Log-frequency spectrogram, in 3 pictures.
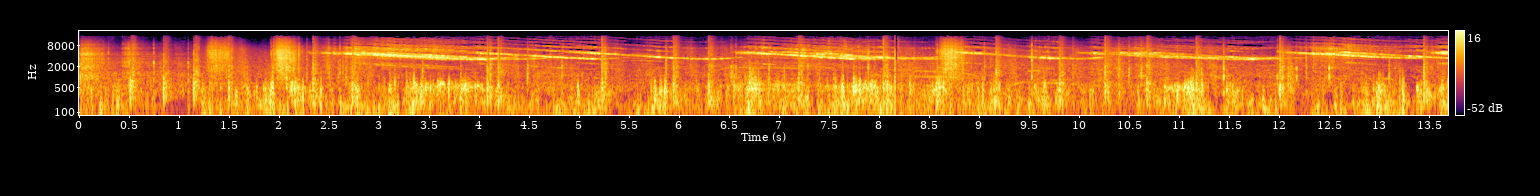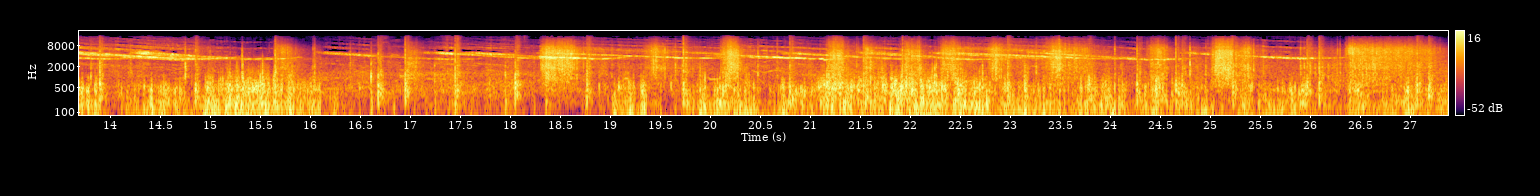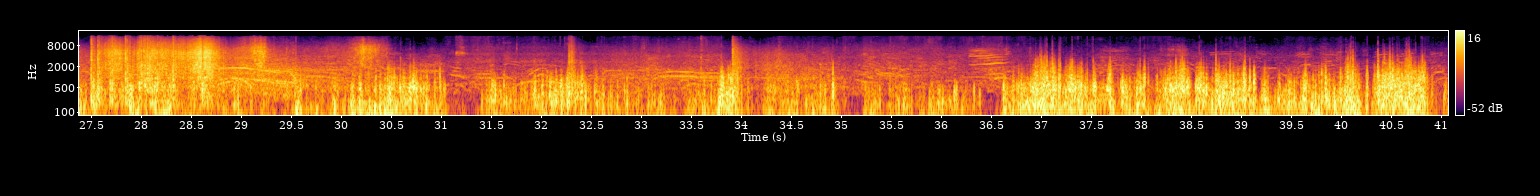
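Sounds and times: whistling fireworks: 0:00.0 - 0:36.8
firework bangs and crackling: 0:00.0 - 0:41.0.

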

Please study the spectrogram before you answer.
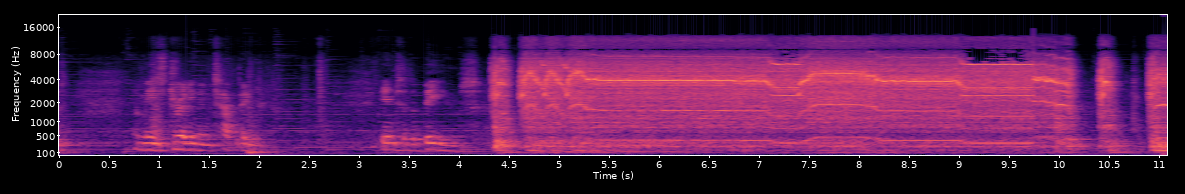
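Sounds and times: cordless drill boring wood: 0:04.4 - 0:11.0.

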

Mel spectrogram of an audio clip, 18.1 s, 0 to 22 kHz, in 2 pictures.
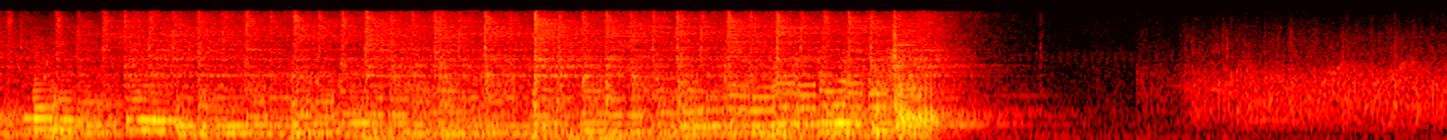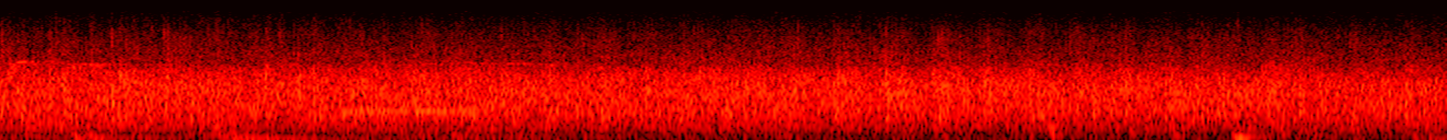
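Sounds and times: audience applauding: 0:07.1 - 0:18.0.

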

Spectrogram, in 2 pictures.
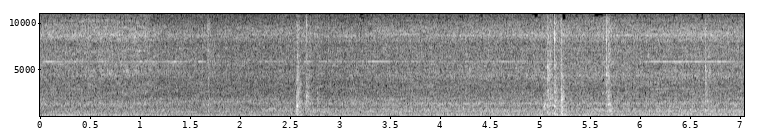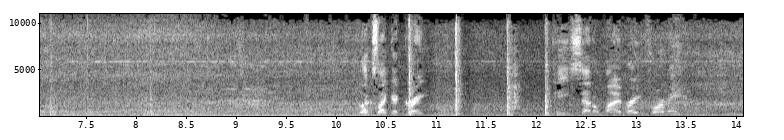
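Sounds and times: diesel engine idling: 0:00.0 - 0:14.0.

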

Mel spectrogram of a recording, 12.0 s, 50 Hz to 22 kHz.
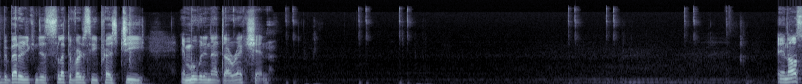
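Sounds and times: mouse and keyboard clicks: 0:05.4 - 0:06.2, 0:08.5 - 0:09.4.

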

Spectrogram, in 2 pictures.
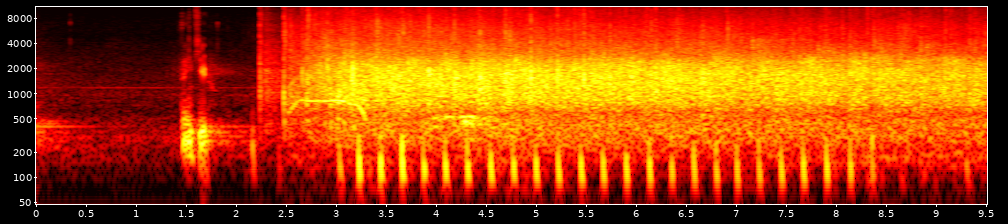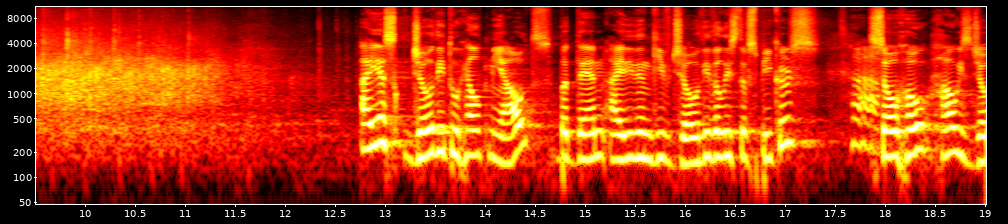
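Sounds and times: nearer single person clapping: 0:02.2 - 0:11.9
audience applause: 0:02.2 - 0:12.0.

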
